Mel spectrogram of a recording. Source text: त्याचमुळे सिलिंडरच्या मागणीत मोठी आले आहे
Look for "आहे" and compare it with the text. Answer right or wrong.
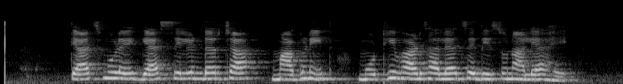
right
